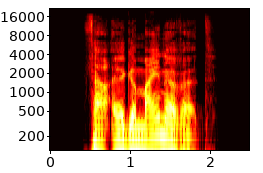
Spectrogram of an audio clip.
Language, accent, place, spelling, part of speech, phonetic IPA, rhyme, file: German, Germany, Berlin, verallgemeineret, verb, [fɛɐ̯ˌʔalɡəˈmaɪ̯nəʁət], -aɪ̯nəʁət, De-verallgemeineret.ogg
- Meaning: second-person plural subjunctive I of verallgemeinern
